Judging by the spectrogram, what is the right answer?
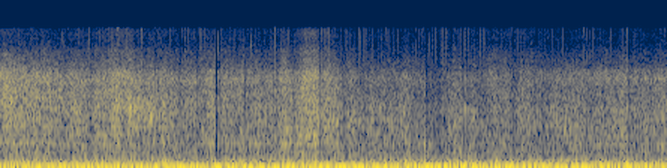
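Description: Motorcycle on the move: a steady low rumble of wind buffeting the microphone, mixed with engine and road noise.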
